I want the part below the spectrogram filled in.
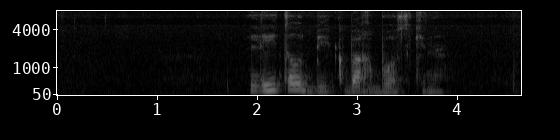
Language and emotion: Russian, neutral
